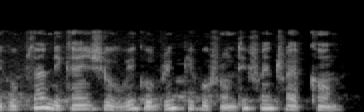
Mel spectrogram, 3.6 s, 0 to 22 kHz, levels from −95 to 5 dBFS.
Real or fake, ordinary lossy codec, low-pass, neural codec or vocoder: real; none; 7.2 kHz; none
